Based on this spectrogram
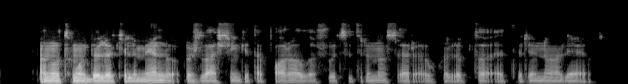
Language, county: Lithuanian, Kaunas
